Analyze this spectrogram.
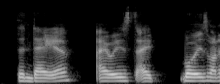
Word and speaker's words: Zendaya: Nabu D and Ruku Dada Nabu would be zanda Zenda I always I always want to say it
